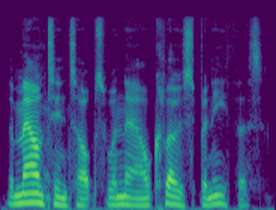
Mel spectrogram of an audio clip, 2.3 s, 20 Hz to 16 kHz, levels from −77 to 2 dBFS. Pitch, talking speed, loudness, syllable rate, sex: 125 Hz, 210 wpm, -19 LUFS, 5.9 syllables/s, male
